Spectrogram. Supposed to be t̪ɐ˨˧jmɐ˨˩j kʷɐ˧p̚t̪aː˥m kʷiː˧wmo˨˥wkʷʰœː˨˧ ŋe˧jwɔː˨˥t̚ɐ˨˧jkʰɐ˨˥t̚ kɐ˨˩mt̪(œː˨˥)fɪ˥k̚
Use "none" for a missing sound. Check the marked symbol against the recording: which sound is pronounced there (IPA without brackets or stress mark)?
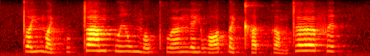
œː˥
